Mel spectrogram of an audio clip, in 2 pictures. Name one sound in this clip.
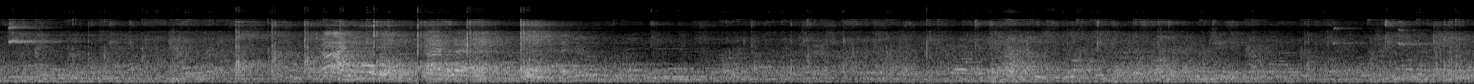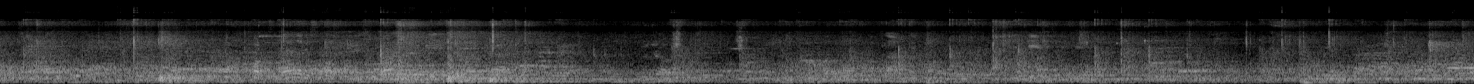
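A ping-pong ball clicks back and forth between paddles and table.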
